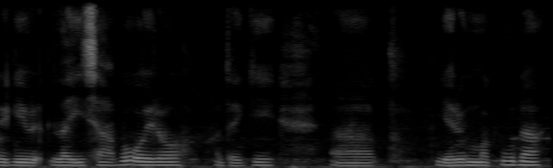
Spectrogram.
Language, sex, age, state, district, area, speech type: Manipuri, female, 45-60, Manipur, Imphal East, rural, spontaneous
